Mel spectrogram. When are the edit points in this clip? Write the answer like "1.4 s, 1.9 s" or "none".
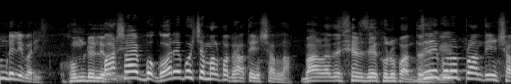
none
